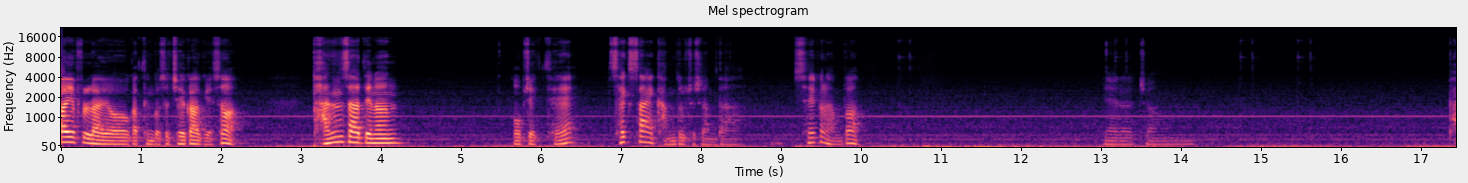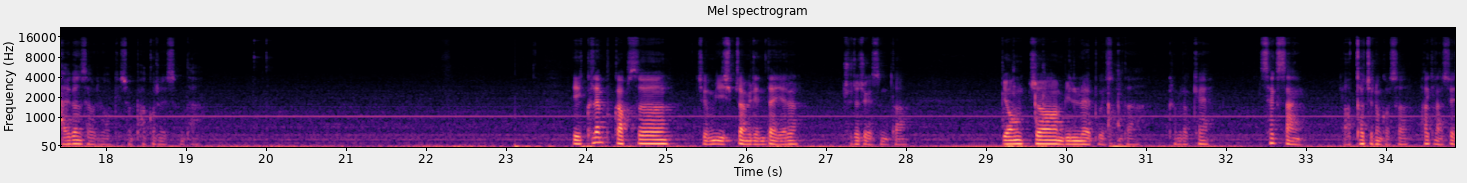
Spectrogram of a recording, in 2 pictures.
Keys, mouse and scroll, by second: 10.5 click, 13.2 click, 26.5 click.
